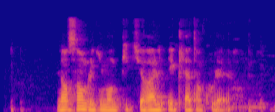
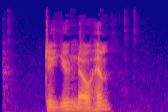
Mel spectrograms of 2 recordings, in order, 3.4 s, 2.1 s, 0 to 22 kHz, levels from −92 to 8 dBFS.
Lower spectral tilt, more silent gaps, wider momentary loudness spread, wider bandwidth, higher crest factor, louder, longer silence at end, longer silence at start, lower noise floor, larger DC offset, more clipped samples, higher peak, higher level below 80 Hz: first, -7 dB/octave vs -5 dB/octave; neither; first, 13 LU vs 9 LU; second, 11.5 kHz vs 16 kHz; about the same, 20 dB vs 22 dB; about the same, -22 LUFS vs -21 LUFS; second, 0.15 s vs 0.75 s; about the same, 0.15 s vs 0.05 s; about the same, -57 dBFS vs -58 dBFS; neither; neither; about the same, -2 dBFS vs -2 dBFS; first, -34 dBFS vs -56 dBFS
